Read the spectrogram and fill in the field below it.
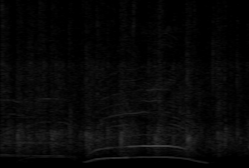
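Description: A standing audience claps steadily as a crowd, the dense patter of many hands running throughout, while sustained organ-like notes glide and hold above the applause.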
